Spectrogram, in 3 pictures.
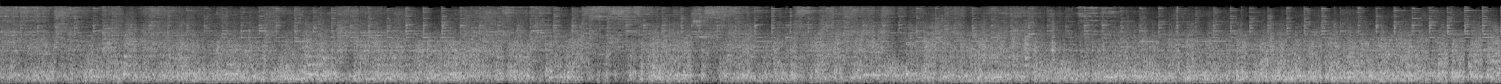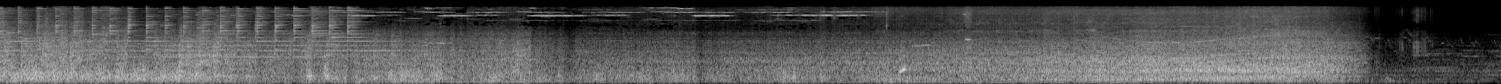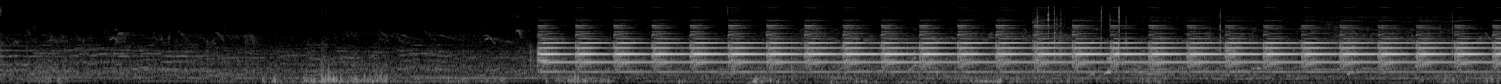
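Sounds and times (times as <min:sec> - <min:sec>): train wheels rolling on rail: 0:00.0 - 0:29.3.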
